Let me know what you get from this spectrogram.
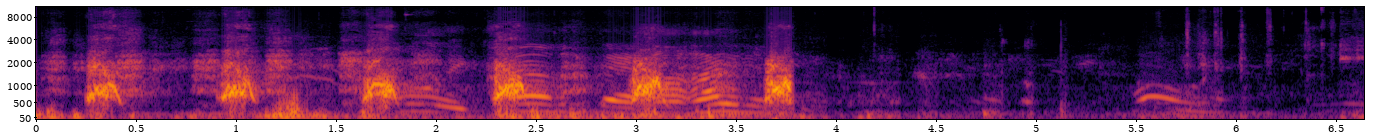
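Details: Excited dog at a dog park chasing a DJI Mavic 2 drone, giving six loud, evenly spaced barks roughly every two-thirds of a second, then quieter yelps as it settles, with outdoor background noise.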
